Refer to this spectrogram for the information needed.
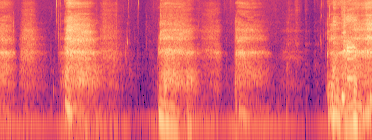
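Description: Heavy, exaggerated breathing close to the mic: loud, drawn-out breaths in a slow rhythm, about three long gasping exhales with short pauses between, over a faint low hum.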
